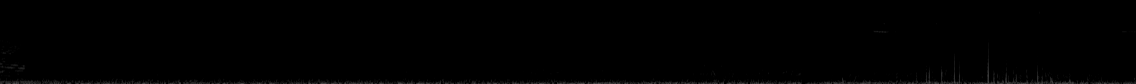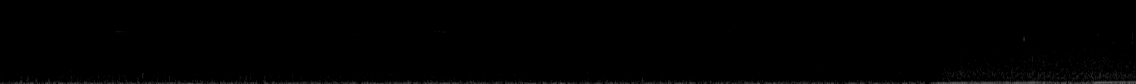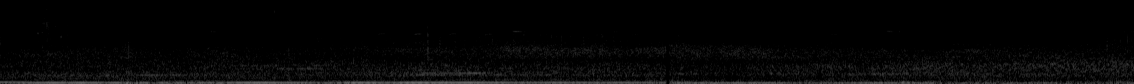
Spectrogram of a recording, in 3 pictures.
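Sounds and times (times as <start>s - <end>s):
distant bird chirps: 20.0s - 34.0s.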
